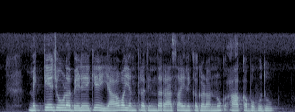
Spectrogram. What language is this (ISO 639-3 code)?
kan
